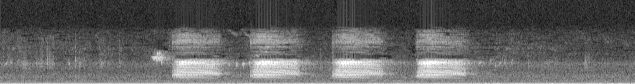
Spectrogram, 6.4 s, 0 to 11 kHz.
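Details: Hooded crow in Riga, Latvia, on 10 April 2021, during a crow fight, giving four harsh, raspy caws about one every 0.7 seconds, over a steady low hum.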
